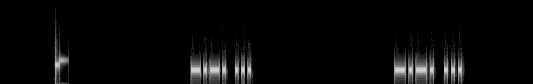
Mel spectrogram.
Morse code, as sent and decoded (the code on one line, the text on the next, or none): -.-. ... / -.-. ...
CS CS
